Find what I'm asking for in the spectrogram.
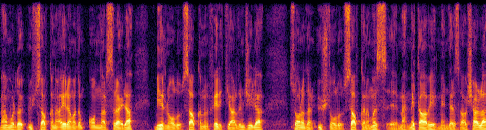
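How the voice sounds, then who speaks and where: At a moderate pace, a man speaks with fairly even intonation in a very deep, low voice. The recording is very clean, with a silent background. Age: 50s. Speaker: horse racing tipster. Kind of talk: betting tips monologue. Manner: halting, many filler sounds.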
